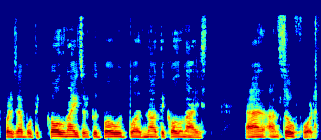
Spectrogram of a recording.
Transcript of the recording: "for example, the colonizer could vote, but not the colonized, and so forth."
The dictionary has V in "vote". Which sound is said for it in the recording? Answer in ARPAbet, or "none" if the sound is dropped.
B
